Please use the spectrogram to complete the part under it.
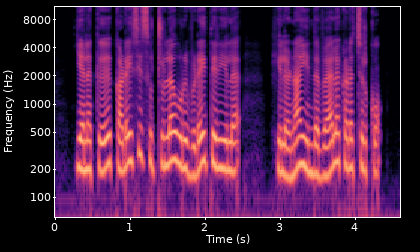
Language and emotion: Tamil, sad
